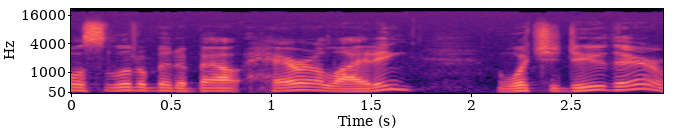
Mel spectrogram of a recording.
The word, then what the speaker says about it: Hera: We've got some great business leaders from Hera, pronounced and spelled H-E-R-A, Hera Lighting.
